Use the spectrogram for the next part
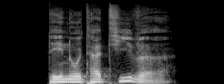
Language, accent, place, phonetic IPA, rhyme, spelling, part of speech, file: German, Germany, Berlin, [denotaˈtiːvə], -iːvə, denotative, adjective, De-denotative.ogg
- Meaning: inflection of denotativ: 1. strong/mixed nominative/accusative feminine singular 2. strong nominative/accusative plural 3. weak nominative all-gender singular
